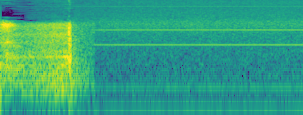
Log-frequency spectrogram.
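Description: A short burst of radio-line hiss at the end of a launch-control voice-loop transmission, cutting off suddenly about half a second in. Then near silence on the open line, with a faint steady high tone.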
